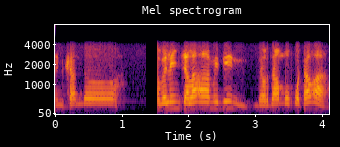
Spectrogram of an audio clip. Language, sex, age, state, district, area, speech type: Santali, male, 60+, Odisha, Mayurbhanj, rural, conversation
